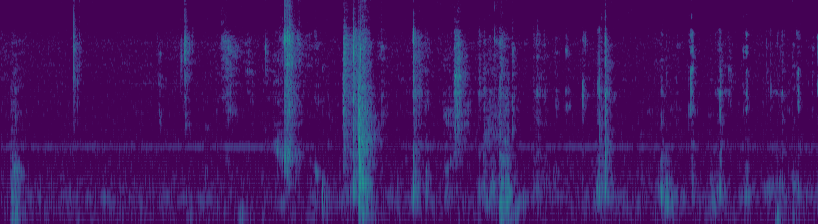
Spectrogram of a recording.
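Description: A person chewing and biting a mouthful of fried egg with salsa close to the microphone, in irregular short wet clicks and smacks about a second apart, the loudest a little past the middle.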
